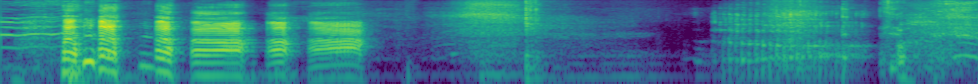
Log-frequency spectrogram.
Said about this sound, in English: So number four is Carolina Reaper. Ugh. Suck it. Hold on. Time out. I got to belch. I'm going to throw up.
